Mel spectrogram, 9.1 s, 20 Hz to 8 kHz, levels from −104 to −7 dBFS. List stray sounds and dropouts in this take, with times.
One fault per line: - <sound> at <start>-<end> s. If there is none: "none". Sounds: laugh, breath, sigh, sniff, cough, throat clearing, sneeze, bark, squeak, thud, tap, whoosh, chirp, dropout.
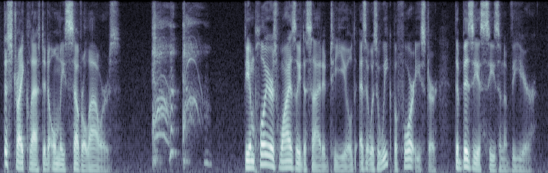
- cough at 2.5-3.5 s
